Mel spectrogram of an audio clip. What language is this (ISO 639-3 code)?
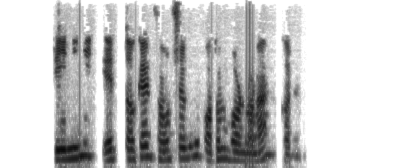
ben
